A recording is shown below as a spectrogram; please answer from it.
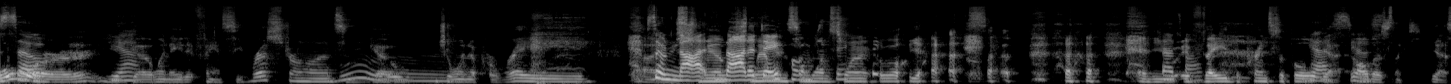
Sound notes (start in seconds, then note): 9.8 both laugh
